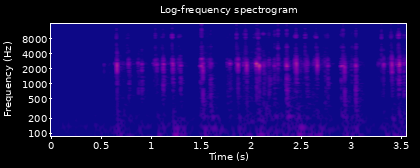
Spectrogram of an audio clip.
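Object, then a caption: Plastic mechanical keyboard. Fingertips type on a cream plastic mechanical keyboard with black and purple keycaps and a hollow case. Short, dry, bright clacks come in quick bursts with brief pauses between them, centered around 2.3 kHz with almost no low end.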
